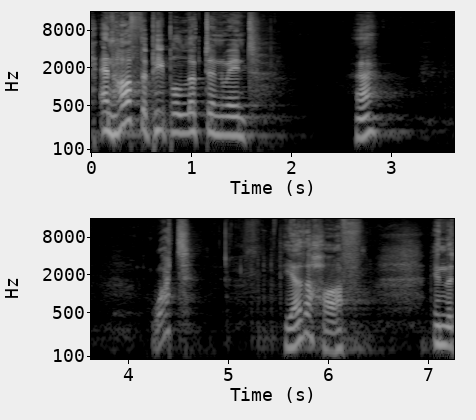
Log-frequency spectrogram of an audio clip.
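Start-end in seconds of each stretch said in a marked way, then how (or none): 2.6-4.6 soft, puzzled crowd reaction; mock bafflement. Half the people looking at Jesus, quietly baffled. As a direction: imitate quiet, blank confusion.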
